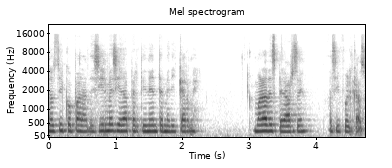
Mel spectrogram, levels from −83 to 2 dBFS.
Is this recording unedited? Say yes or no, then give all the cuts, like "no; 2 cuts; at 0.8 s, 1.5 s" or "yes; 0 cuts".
yes; 0 cuts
